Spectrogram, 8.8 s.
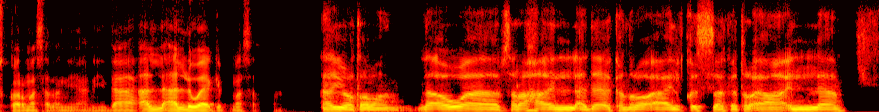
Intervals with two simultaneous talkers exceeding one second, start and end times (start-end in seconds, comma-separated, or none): none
